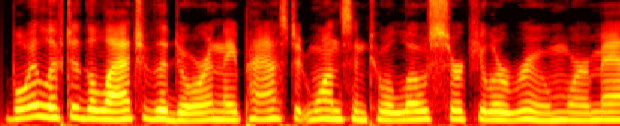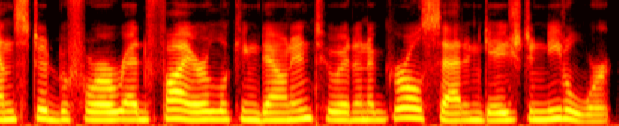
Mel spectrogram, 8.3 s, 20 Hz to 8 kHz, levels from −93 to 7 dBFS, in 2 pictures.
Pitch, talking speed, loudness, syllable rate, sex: 195 Hz, 270 wpm, -17 LUFS, 6.2 syllables/s, female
